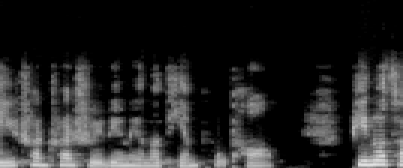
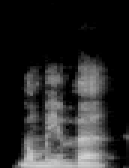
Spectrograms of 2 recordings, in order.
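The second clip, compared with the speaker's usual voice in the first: ordinary delivery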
